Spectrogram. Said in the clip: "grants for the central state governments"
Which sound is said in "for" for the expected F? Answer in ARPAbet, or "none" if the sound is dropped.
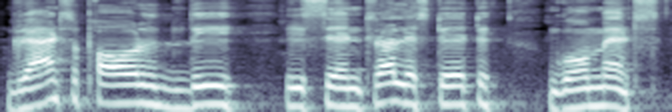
P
